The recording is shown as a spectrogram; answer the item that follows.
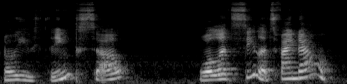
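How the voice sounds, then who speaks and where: Animated woman reading to children. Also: on the high side, slow pace. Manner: animated, asks children questions. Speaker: teacher. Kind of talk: children's read-aloud.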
